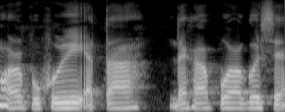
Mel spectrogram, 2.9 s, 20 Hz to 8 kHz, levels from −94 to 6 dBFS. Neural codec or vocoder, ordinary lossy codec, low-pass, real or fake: none; none; none; real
